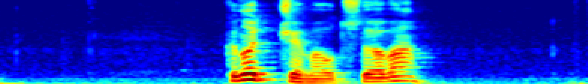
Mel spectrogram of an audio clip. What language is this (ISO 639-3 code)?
fao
